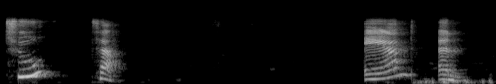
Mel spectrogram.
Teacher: To becomes ta, and becomes n. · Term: weak form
